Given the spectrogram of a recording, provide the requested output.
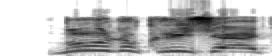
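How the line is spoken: Yelling. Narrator (Russian): вопил Тарантьев

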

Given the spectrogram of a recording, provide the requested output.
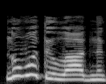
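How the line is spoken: Shout with laughter. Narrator (Russian): крикнул Важный, засмеялся

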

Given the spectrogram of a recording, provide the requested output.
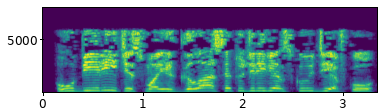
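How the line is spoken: Angry shout, fairy queen. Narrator (Russian): гневно крикнула королева-фей

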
